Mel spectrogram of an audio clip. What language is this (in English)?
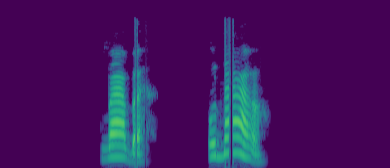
Luo (Kenya and Tanzania)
